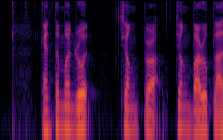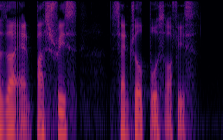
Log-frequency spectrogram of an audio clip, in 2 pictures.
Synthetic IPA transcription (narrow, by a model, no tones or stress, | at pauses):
kɛ̃ntəmə̃nɹot̚ | t͡ʃɔ̃ŋbaɹuplazəʔɛ̰̃npastɹisː | ɛ̃ntɹəlpostɔ̰fḭs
